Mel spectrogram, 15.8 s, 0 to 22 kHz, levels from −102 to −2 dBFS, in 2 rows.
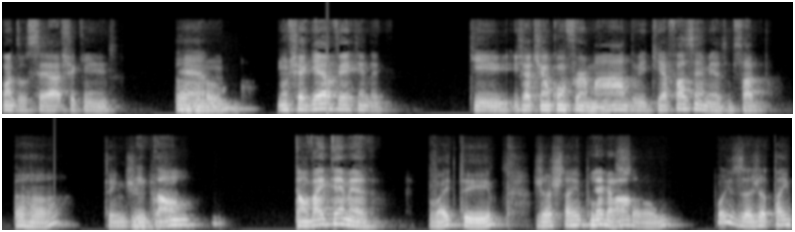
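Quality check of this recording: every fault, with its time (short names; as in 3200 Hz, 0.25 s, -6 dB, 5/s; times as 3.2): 3.24–3.25 gap 15 ms
8.43 pop -16 dBFS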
